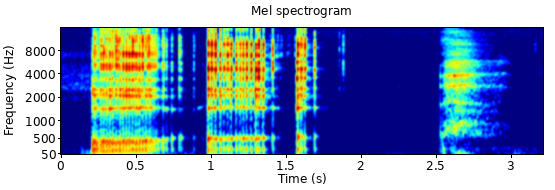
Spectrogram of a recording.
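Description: A series of loud burps after drinking soda: two long rumbling belches, a short sharp one, then after a brief pause a final drawn-out burp, with no talking.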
